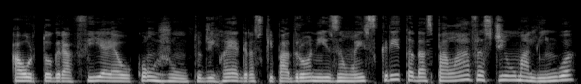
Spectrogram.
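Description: A teacher's narration voice delivers a scripted lesson at a steady, measured pace, walking through definitions and lists of example words one by one. The pitch sits in a middle register. The sound is dry and close, with no room around it. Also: no echo.

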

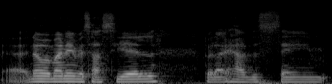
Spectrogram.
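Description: A man chatting casually on a podcast, telling jokes and stories in a deadpan way. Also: mid-range voice, a little slow. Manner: joking, deadpan teasing storyteller. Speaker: podcast co-host. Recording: roomy echo, faint noise.

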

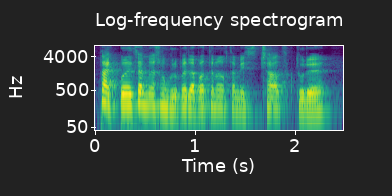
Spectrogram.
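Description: A man's voice: a little high, quick pace. A young man hosting a podcast, reading a fan story aloud with playful, mock-dramatic quotes and frequent laughter. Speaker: podcast host.

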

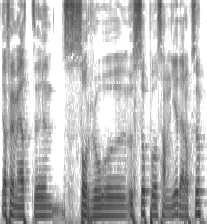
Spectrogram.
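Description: A man's voice: medium pitch, steady tone, dark tone. A man in casual chat, retelling a story with many restarts and fillers. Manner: halting, repeats words, many fillers. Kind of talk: casual chat recapping an anime.

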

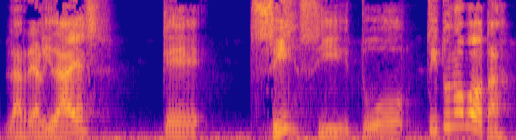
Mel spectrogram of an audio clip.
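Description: A man's voice: on the high side, huge pitch swings, slow pace, fairly bright tone. A Puerto Rican man in a casual group debate who argues his point, cuts in and mixes in English words.

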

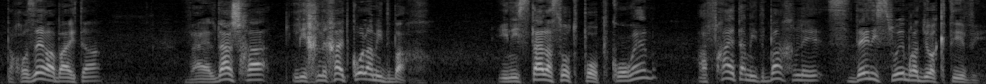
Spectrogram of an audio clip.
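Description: A man giving a live-streamed spiritual talk on anger, animated, who repeats phrases for emphasis and keeps asking his listeners "right?". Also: on the high side, slightly rough. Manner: acts out little everyday scenes. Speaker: spiritual teacher.

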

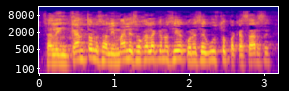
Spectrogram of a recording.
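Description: A man's voice: high-pitched, fairly even intonation, fast talker, darkish tone. Joking middle-aged man. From Mexico. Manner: joking, colloquial, tags lines with "¿no?" and "¿ah?". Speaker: speaker. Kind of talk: seminar storytelling talk.

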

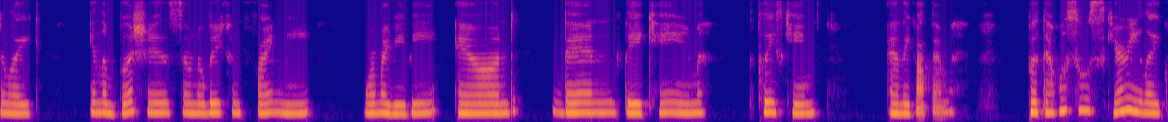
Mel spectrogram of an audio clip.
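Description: A woman's voice: fairly high pitch, creaky, mellow. A young woman hosting a podcast, telling a story casually and rambling, with constant "like" and filler words. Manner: rambling, heavy use of "like" and fillers. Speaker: podcast host.

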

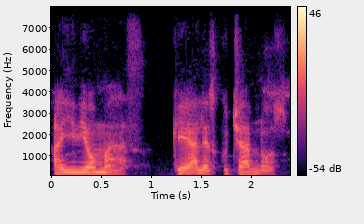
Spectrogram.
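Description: A man, chatting in a hesitant, halting way as podcast co-host. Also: lowish voice, flat delivery. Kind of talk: casual chat. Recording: dull lo-fi sound.

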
